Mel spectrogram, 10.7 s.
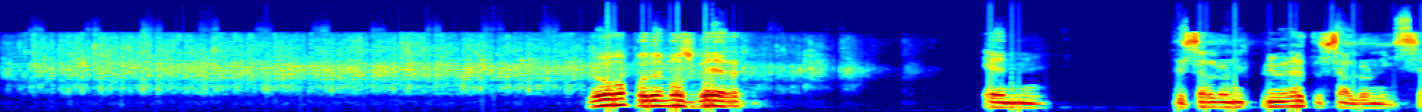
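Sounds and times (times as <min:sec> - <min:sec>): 
audience applauding: 0:00.0 - 0:06.8
speech: 0:04.4 - 0:05.8, 0:07.4 - 0:07.9, 0:08.8 - 0:10.6.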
